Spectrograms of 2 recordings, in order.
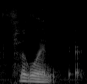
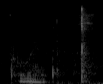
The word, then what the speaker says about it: Fuentes: and I will stick them on them this is a crazy mind so let's look at Nick fluent Fuentes I said it right the first few times Nick Fuentes oh we got the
